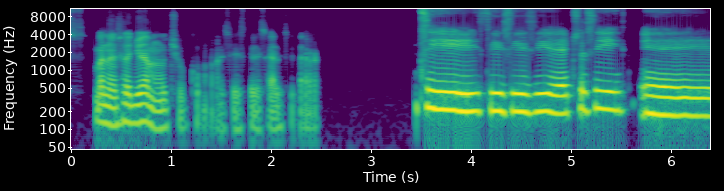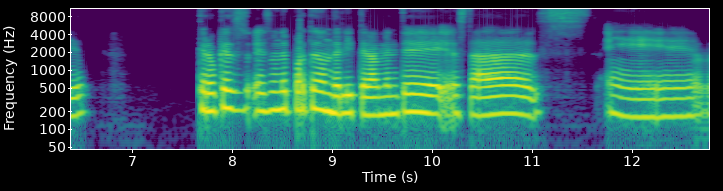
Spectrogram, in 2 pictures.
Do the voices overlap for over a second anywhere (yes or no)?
no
